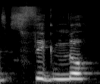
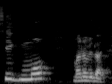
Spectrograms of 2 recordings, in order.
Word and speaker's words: sphygmomanometer: I call it sphygno. I always put N here. So, but the right pronunciation is sphygmomanometer.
